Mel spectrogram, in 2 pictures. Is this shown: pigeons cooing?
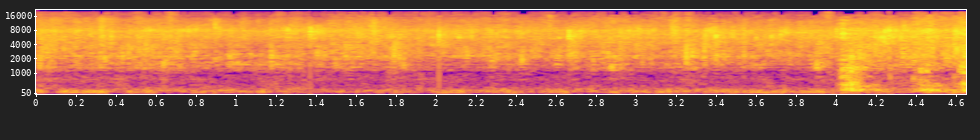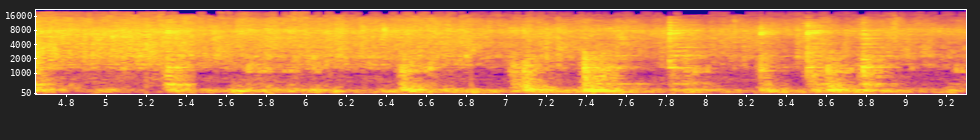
no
